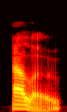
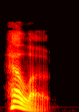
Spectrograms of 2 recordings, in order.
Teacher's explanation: it was common for speakers in England to drop the initial H in words that began with an H sound. So they said things like allo instead of hello.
